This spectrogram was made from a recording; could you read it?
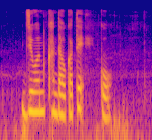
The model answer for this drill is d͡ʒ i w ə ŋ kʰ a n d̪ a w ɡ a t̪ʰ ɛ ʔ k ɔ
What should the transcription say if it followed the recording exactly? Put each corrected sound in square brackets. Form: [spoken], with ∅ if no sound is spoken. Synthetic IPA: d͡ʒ i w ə [n] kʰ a n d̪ a w [k] a [t̪] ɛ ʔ k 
